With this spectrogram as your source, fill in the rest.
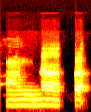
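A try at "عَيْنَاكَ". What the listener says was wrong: Pendek.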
